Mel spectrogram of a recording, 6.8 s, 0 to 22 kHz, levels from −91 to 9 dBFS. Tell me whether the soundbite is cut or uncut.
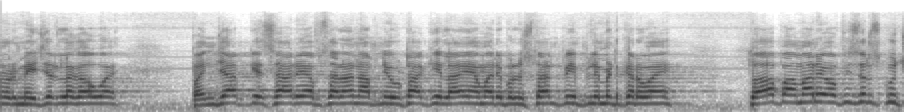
uncut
